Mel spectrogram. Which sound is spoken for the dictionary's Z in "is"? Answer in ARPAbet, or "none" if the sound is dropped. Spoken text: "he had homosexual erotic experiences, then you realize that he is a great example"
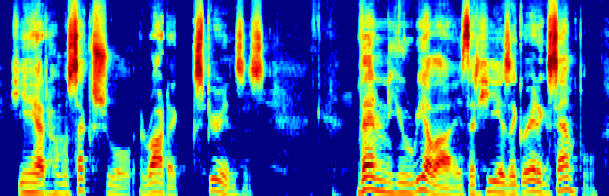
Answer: Z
